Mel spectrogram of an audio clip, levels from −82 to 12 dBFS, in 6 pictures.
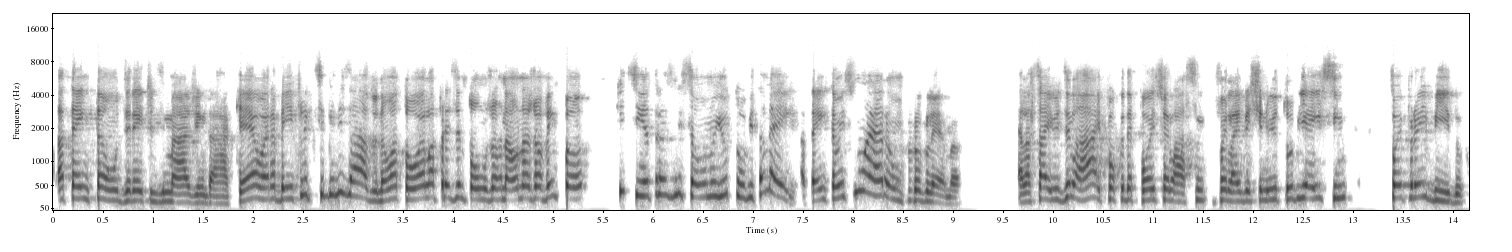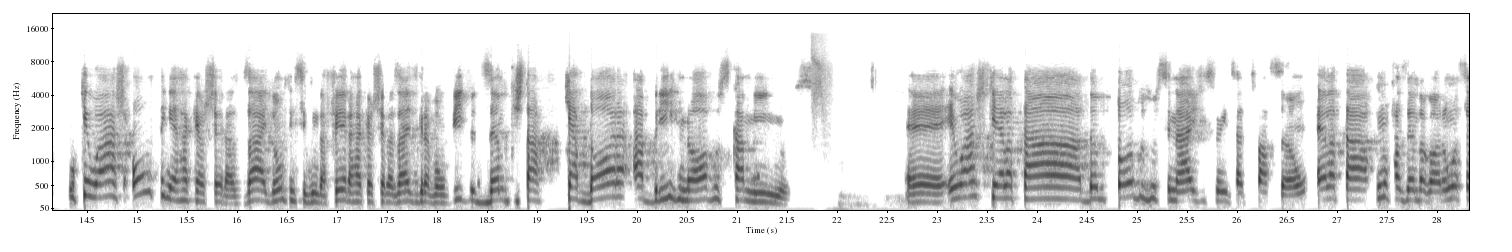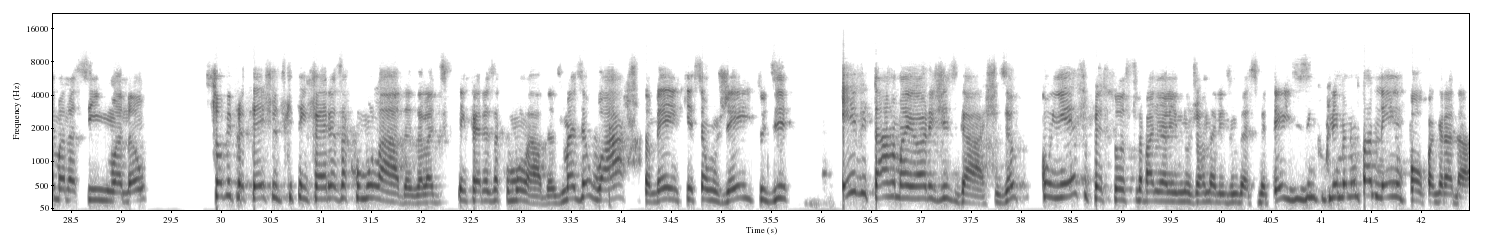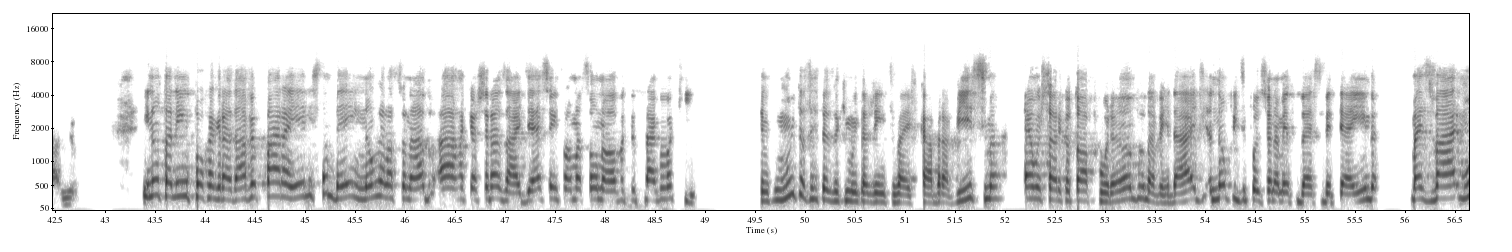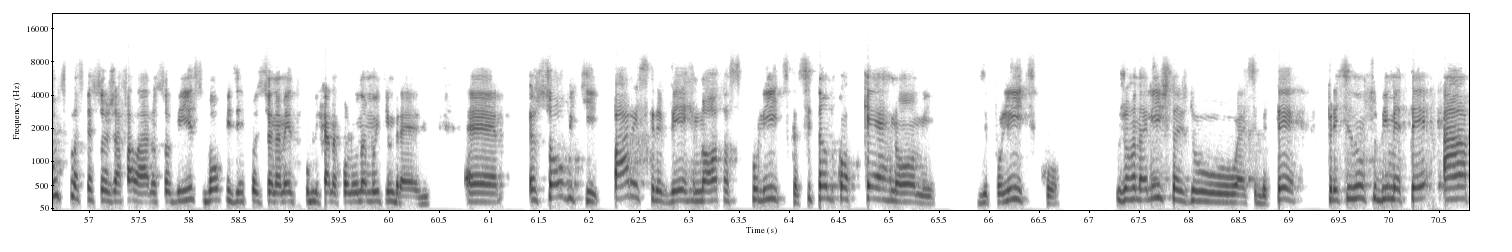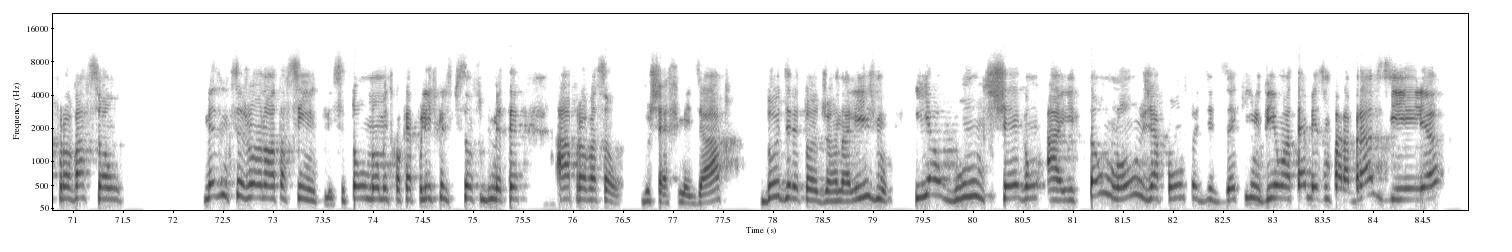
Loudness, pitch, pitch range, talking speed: -21 LUFS, 225 Hz, 195-250 Hz, 195 wpm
